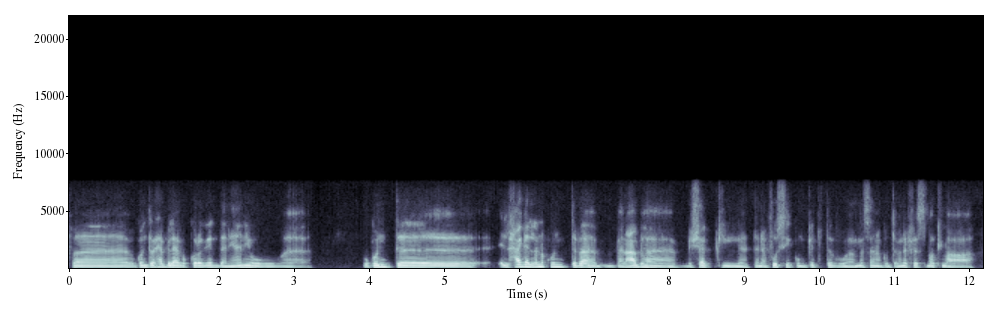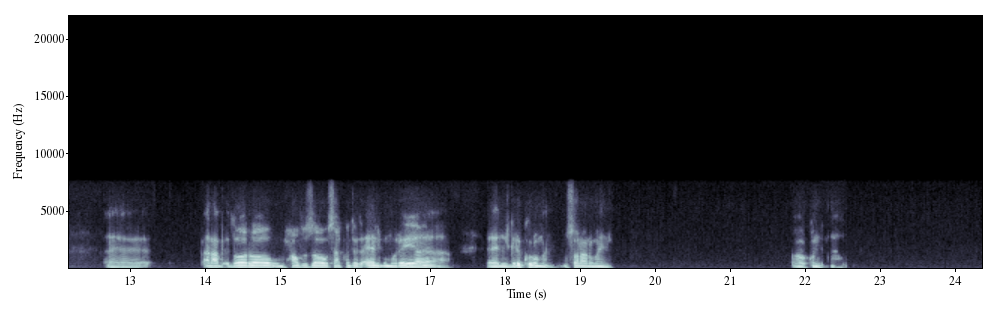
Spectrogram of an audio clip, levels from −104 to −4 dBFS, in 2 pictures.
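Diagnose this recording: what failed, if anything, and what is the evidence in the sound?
Nothing failed; the recording shows no fault.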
